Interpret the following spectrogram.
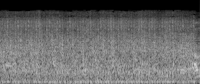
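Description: Crowd applauding: steady, even clapping, with a low steady hum underneath.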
